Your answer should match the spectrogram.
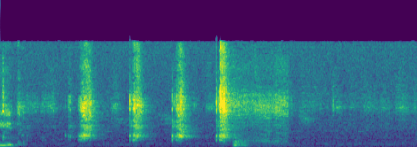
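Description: A safety match struck against the side of its matchbox: four quick scratching strokes about half a second apart, the last one the loudest, with a short flaring hiss as the match catches.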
